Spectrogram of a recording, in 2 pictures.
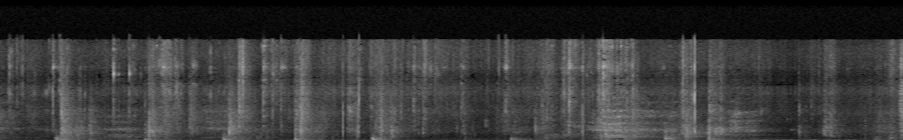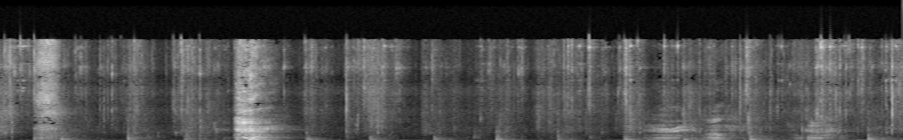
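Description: Footsteps on a gritty, debris-strewn floor at a walking pace. A single short, loud cry-like sound comes about eleven seconds in, and there is low muttering near the end.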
